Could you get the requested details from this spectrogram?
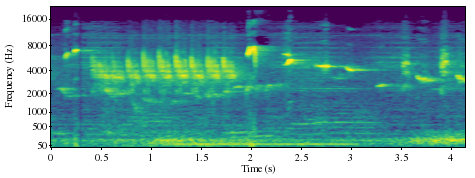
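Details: Sunbird known locally as kolibri ninja, a training recording for captive birds: a rapid high buzzy trill of about ten notes, then separate piercing upslurred whistles and thin chirps.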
